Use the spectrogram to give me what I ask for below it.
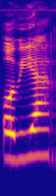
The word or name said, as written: odiar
